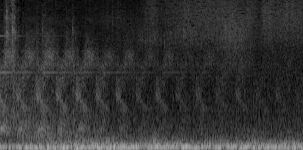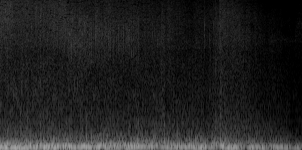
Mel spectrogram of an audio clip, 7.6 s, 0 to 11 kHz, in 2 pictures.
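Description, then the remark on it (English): Loud explosion sound effects in a C1 Radio jingle, with a heavy rumbling low end layered with warbling sweeps, roar continuously for several seconds before thinning out at the very end. “You don't like the explosions, the crescendo gravity.”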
